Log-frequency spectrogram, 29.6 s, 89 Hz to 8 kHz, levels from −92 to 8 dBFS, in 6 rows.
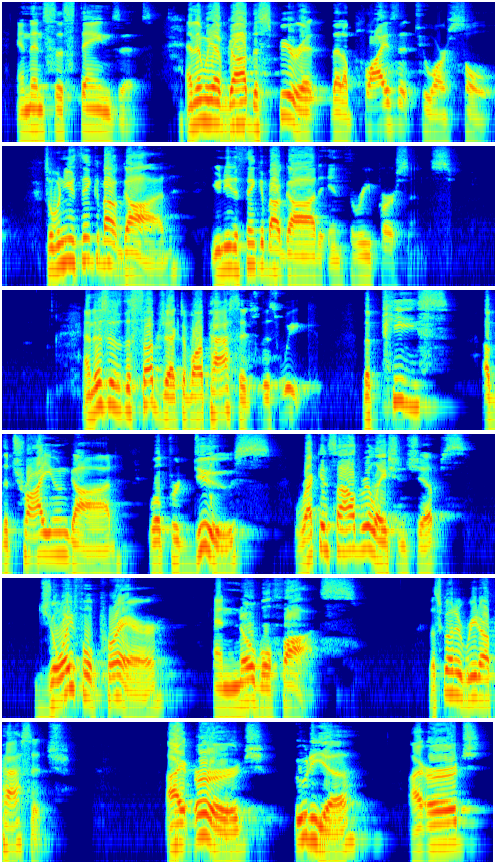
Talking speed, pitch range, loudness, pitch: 140 wpm, 120-185 Hz, -16 LUFS, 150 Hz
